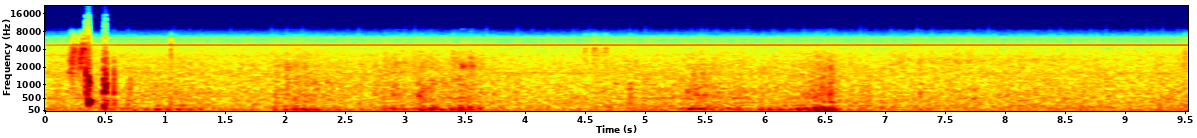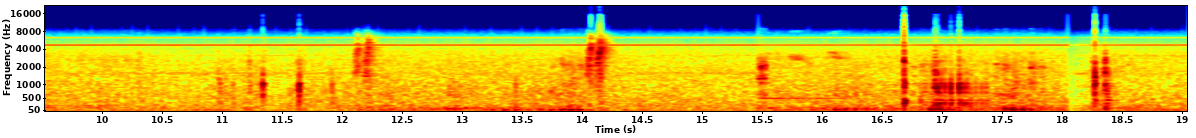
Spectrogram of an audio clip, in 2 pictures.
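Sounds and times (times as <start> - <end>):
constant hiss: 0.0 - 19.0
high-pitched two-tone whine: 0.0 - 19.0
low rumbles: 15.0 - 19.0.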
